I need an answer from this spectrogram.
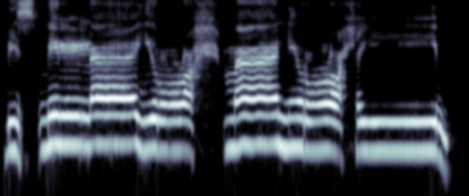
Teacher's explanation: huruf H yang temennya ain, yang satu makhraj dengan ainnya.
